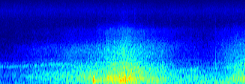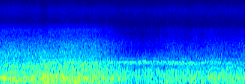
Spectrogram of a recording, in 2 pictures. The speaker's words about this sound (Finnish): Näyttääpä olevan kerrassaan paha väylä. Vesi kohisee kuin pahemmassakin virrassa ja korallikallioiden huippuja pistää esiin aalloista vähän joka puolella.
